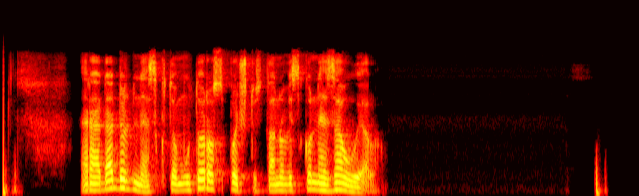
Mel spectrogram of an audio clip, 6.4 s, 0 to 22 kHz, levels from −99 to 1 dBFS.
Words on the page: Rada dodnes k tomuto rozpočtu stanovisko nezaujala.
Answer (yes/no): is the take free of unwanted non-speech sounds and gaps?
yes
